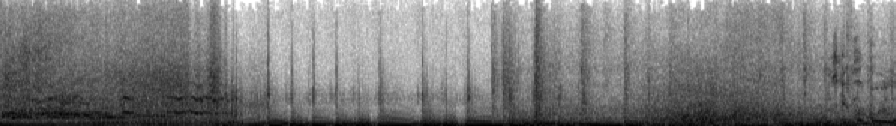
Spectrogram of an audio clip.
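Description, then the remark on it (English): A convertible car's tires squeal loudly as it skids hard to a stop, followed by a rumbling, pulsing engine and road noise that continues throughout. “God damn, I never rode in a convertible before.”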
